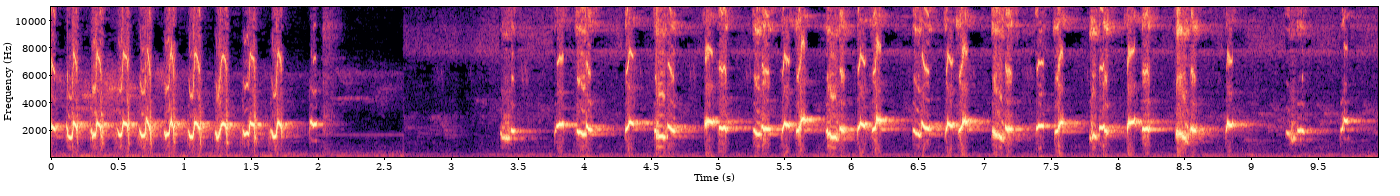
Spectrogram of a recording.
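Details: Sooty-headed bulbul, played as a lure to coax singing from a bulbul that has gone quiet: long stretches of rapid, ringing chattering notes, briefly interrupted by a short silence, then resuming and running steadily to the end.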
